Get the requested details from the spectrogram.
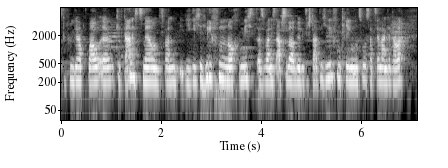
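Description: Woman at a very fast pace with monotone, flat intonation. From Vorarlberg, Austria. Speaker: dance school owner. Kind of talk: podcast interview.

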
